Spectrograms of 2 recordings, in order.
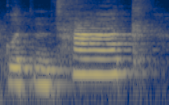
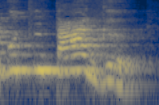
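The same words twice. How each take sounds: First: The final sound of Tag is a K. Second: The final sound of Tag is a G. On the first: The speaker calls it right. "é com som de K" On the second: The speaker calls it wrong. "Não é tag"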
